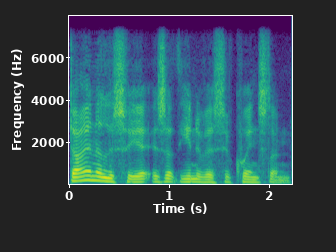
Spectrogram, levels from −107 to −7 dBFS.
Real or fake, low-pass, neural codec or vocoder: fake; 7.2 kHz; codec, 16 kHz in and 24 kHz out, 1 kbps, XY-Tokenizer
